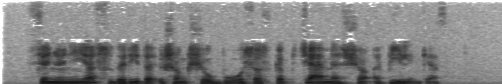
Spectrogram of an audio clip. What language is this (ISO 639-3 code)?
lit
